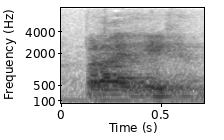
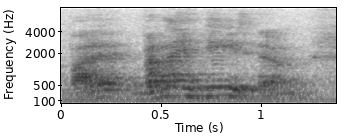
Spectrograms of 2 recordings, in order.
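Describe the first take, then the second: First: Said in the usual way. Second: High, whiny sulking king voice; whiny King Ahab. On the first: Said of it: "reading the verse aloud". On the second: Retold or imitated. Teacher mimics Ahab's petulant complaint, high and whiny. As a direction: pout it out like a sulky king. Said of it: "I remember hearing this".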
